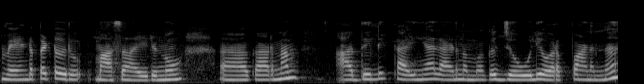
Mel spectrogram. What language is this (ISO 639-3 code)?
mal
